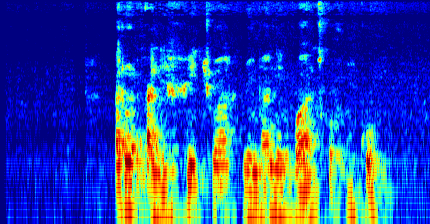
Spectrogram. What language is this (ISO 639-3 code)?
swa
